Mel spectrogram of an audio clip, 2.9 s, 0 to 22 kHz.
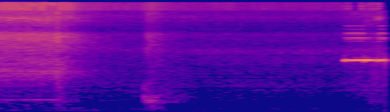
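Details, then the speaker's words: Trilogy 202 ventilator: quiet room hum, a soft click, then a short high-pitched electronic keypad beep while locking or unlocking the settings menu; ventilator keypad beep. "มีเสียงปิ๊บๆแล้วอ่ะ"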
